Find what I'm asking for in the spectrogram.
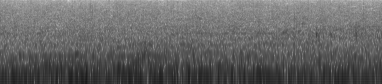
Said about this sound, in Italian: Controlla la tempesta.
